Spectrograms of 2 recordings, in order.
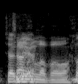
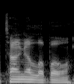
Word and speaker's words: Tagovailoa: But anyway, so Tua Tagovailoa, I never can say his name. Is that right? – Tagovailoa. – Tagovailoa, is that pretty good? – Tagovailoa.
